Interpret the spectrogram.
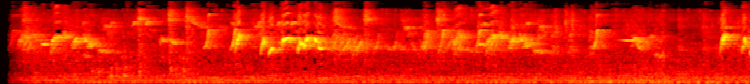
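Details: Caged red-whiskered bulbul singing a dense run of short, slurred, whistled phrases that rise and fall, with chirps overlapping almost continuously and few pauses.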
